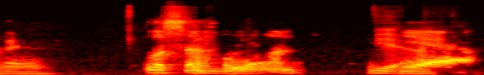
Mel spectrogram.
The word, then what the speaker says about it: Blacephalon: The Blasphaleon or Something. Blacephalon.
